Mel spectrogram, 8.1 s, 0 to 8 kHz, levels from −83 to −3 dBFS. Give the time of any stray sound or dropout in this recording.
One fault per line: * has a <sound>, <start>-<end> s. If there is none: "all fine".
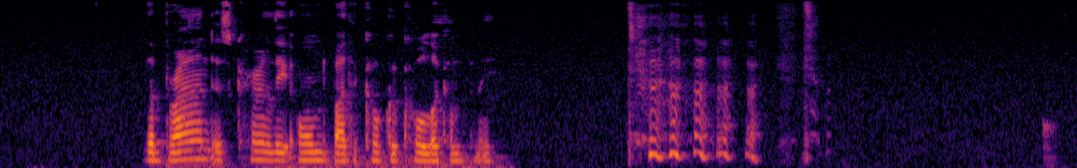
* has a laugh, 4.7-6.2 s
